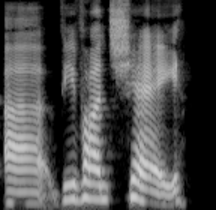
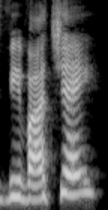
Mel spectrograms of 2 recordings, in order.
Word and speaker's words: Vivace: Well, there's another one that's called Vivace. Can't be that. It's Vivace. V-I-V-A-C-E. They all pronounced it like really fancy.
